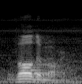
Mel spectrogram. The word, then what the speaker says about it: Voldemort: And she was like, Voldemort. Isn't that how you're supposed to say it, Voldemort? – You're not supposed to pronounce a T at the end of Voldemort. – Voldemort.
